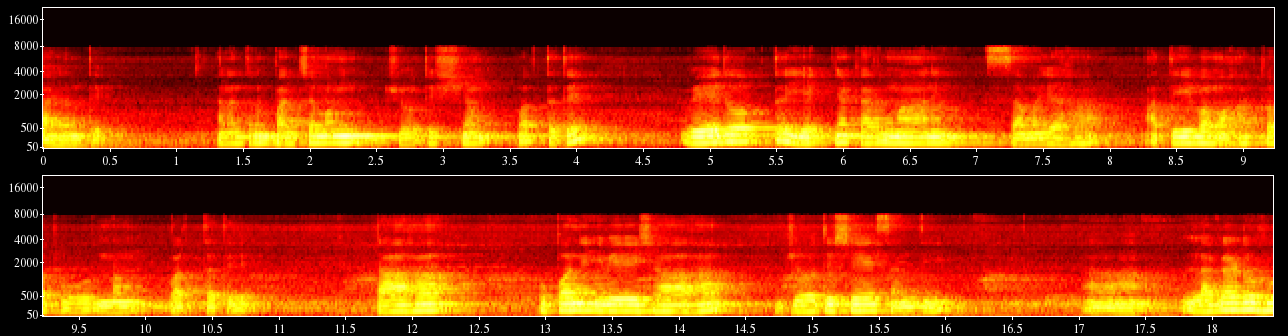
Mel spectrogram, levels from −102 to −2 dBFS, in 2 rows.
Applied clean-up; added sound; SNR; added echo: none; none; none; reverberation time 0.7 s.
